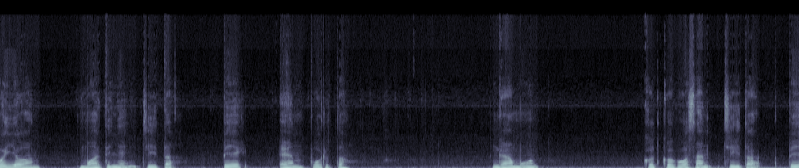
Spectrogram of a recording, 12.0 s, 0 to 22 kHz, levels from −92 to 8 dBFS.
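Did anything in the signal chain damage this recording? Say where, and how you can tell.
No, nothing in the signal chain damaged this audio.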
